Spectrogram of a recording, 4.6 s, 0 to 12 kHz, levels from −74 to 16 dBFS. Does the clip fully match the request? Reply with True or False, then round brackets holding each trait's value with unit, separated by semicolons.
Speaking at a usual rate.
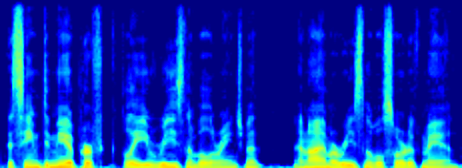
False (210 wpm)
